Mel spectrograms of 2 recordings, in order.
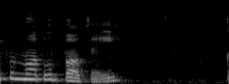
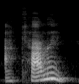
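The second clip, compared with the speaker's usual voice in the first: loud put-on Scottish; exaggerated Scottish, much louder; mock Scottish accent; 2 semitones higher, 13 dB louder than usual. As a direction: call it out in an imitation Scottish accent. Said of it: "is from Scotland".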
